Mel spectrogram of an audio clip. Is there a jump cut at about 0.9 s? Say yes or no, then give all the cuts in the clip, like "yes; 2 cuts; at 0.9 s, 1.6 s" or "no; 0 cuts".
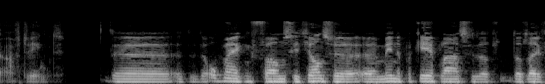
no; 1 cut; at 2.8 s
